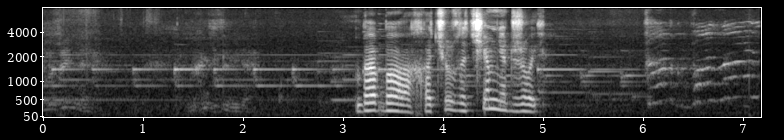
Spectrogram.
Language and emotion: Russian, neutral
